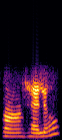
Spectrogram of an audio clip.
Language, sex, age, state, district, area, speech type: Hindi, female, 30-45, Uttar Pradesh, Sonbhadra, rural, conversation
